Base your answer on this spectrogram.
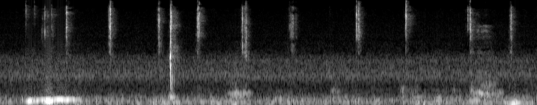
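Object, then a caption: Bar of soap. A blade scores the top edge of a solid white striped bar of soap held horizontally, letting small shavings fall. The result is a series of short, crisp, bright clicks over a quiet low rumble.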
